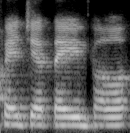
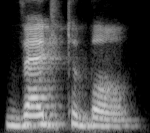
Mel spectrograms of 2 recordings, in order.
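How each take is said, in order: First: The word is said with four syllables. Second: The word is said with three syllables. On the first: The speaker calls it wrong. "empat ya" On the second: The speaker calls it right. "Padahal tiga doang"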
